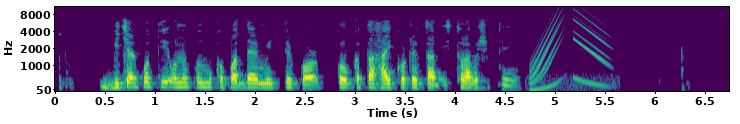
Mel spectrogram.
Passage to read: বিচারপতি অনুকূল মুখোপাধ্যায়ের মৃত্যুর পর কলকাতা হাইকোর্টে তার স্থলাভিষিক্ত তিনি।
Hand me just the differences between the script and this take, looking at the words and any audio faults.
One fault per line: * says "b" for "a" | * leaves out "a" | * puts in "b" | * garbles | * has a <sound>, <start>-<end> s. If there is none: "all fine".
* has a chirp, 4.7-5.6 s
